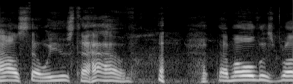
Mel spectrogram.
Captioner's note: laughs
